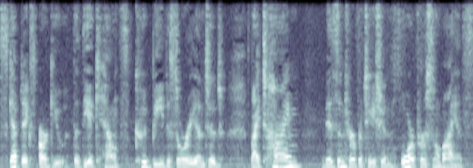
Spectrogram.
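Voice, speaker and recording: Somewhat breathy and fairly slow, a woman speaks at a fairly low pitch with lively intonation. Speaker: documentary narrator. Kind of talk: scripted narration.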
